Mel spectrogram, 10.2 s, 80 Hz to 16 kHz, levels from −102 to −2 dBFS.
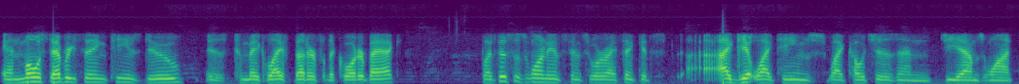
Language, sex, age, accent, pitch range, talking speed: English, male, 50-69, American, 135-165 Hz, 180 wpm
